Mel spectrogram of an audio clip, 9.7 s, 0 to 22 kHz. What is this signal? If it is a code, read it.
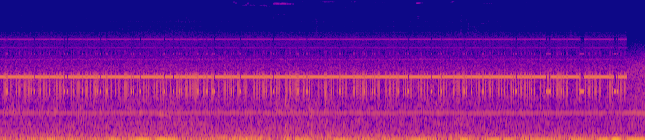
Weather fax (radiofax), 120 lines a minute, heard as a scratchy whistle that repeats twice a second, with radio static, a steady whistle near 780 Hz and street noise.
